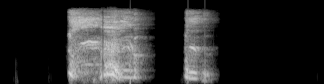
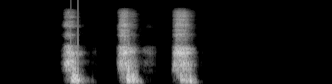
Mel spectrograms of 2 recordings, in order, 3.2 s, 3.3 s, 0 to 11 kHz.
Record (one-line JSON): {"cough_length": "3.2 s", "cough_amplitude": 32528, "cough_signal_mean_std_ratio": 0.43, "exhalation_length": "3.3 s", "exhalation_amplitude": 30534, "exhalation_signal_mean_std_ratio": 0.33, "survey_phase": "alpha (2021-03-01 to 2021-08-12)", "age": "18-44", "gender": "Male", "wearing_mask": "No", "symptom_cough_any": true, "symptom_new_continuous_cough": true, "symptom_shortness_of_breath": true, "symptom_fatigue": true, "symptom_change_to_sense_of_smell_or_taste": true, "symptom_loss_of_taste": true, "symptom_onset": "4 days", "smoker_status": "Ex-smoker", "respiratory_condition_asthma": false, "respiratory_condition_other": false, "recruitment_source": "Test and Trace", "submission_delay": "2 days", "covid_test_result": "Positive", "covid_test_method": "RT-qPCR"}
